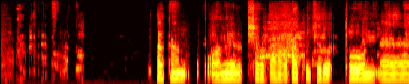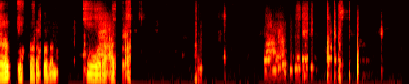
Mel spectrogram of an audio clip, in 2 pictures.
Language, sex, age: Somali, male, 18-24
